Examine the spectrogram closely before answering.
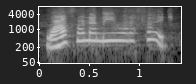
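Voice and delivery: mock challenge.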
